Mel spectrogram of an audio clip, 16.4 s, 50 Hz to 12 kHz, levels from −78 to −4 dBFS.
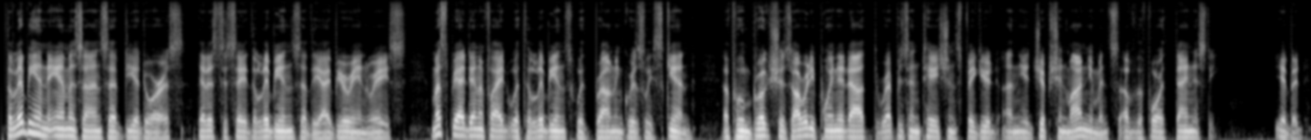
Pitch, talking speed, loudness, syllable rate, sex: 100 Hz, 155 wpm, -19 LUFS, 5.1 syllables/s, male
